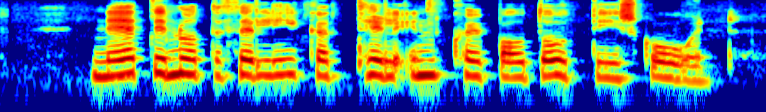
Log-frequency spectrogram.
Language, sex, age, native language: Icelandic, female, 30-39, Icelandic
